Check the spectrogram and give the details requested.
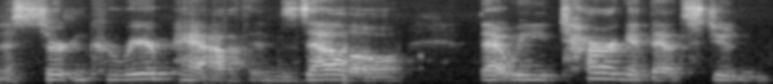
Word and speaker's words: Xello: Zello is spelled Xello. It's their new trademark name. Okay. So not even close to like Zillow, where you go online and find the value of your home.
